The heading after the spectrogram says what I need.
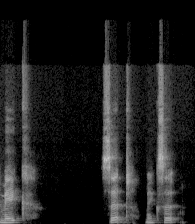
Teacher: make sit makes it there's not a big break there so it's just a natural way of linking the words because the next word starts with a vowel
